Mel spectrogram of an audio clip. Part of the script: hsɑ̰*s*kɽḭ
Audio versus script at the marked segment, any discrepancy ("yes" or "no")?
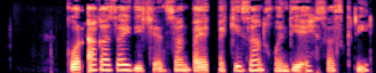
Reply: no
